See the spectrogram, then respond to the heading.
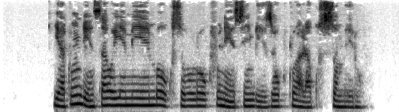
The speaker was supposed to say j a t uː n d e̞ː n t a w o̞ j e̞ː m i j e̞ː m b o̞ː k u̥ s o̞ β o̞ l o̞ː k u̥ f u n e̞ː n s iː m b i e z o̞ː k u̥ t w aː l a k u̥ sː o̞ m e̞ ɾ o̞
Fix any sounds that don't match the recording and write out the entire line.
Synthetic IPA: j a t uː n d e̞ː n s a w o̞ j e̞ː m i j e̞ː m b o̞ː k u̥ s o̞ β o̞ l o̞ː k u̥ f u n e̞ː n s iː m b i e z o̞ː k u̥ t w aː l a k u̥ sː o̞ m e̞ ɾ o̞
